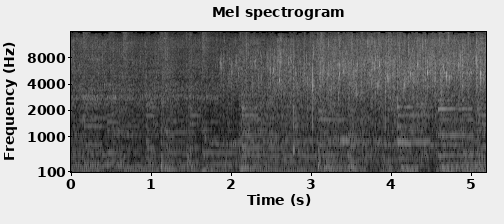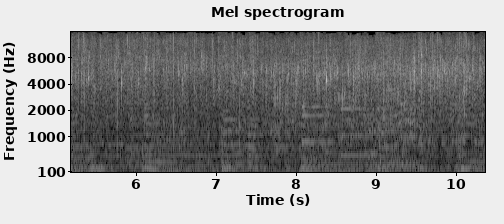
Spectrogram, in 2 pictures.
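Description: Slices of pork belly sizzling in hot fat in a non-stick frying pan, the sizzle growing stronger about two seconds in, with background music.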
